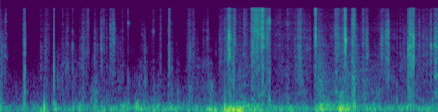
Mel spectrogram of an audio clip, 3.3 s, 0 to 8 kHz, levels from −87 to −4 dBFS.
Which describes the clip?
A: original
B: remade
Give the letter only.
B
